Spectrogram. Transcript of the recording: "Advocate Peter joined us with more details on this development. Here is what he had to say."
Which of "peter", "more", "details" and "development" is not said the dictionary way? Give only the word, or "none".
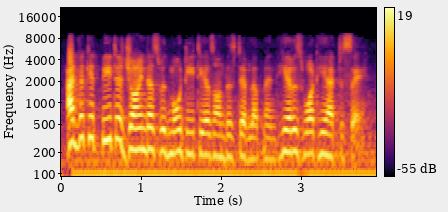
none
